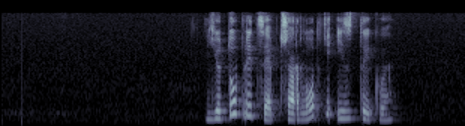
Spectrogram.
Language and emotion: Russian, positive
